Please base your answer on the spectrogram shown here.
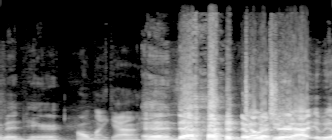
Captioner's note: laughs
